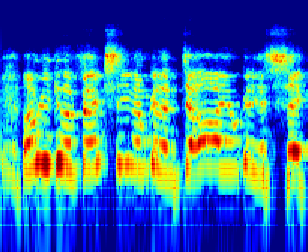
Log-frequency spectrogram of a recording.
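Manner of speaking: high, fast whiny mockery of scared people; squeaky mock voice sneering at anti-vaxxers. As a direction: mimic them as silly and panicky. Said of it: "all these people out there is like".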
